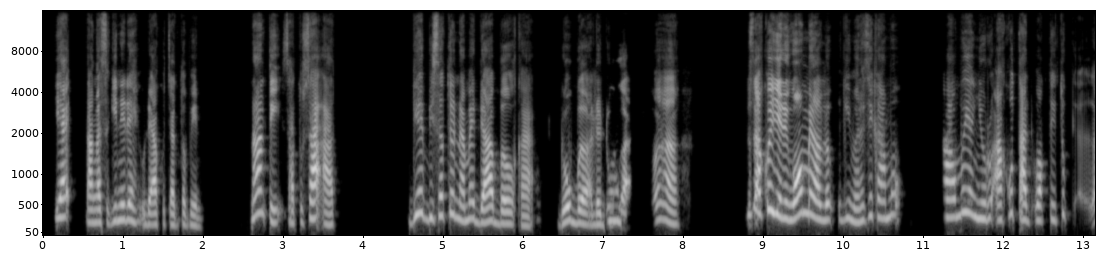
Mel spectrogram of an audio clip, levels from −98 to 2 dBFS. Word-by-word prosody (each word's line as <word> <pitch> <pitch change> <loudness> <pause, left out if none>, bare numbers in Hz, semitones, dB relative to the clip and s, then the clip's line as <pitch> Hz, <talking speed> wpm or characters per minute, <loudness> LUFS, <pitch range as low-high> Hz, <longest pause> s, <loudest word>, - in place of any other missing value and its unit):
"Ya 300 +2 +4 0.2
tanggal 210 0 +2
segini 230 +4 -4
deh 245 -4 -2
udah 180 -5 0
aku 180 - -18
cantumin." 175 -4 -7 0.6
Nanti 285 - +1
satu 200 +1 -9
saat, 200 -8 +4 0.9
dia 355 +1 -2
bisa 285 +4 -2
tuh 350 -1 -3
namanya 235 -3 +2
double 195 -3 -2
Kak, 160 -2 -6 0.2
double 210 -2 0
ada 180 - -3
2, 235 0 -2 0.4
heeh, 230 -7 +1 0.9
terus 340 - -8
aku 405 +4 +4
jadi 320 -6 +7
ngomel, 340 +2 +7
"Lho 255 - -1 0.2
gimana 240 -5 -6
sih 320 - -7
kamu? 290 +2 -4 0.6
Kamu 295 +3 0
yang 365 - -2
nyuruh 275 +2 -3
aku 255 +8 0
tad 255 -3 +2
waktu 245 +1 -4
itu, 240 - -12
e - - -13
250 Hz, 165 wpm, -25 LUFS, 210-295 Hz, 0.9 s, jadi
